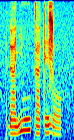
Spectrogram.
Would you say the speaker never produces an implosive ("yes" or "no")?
no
